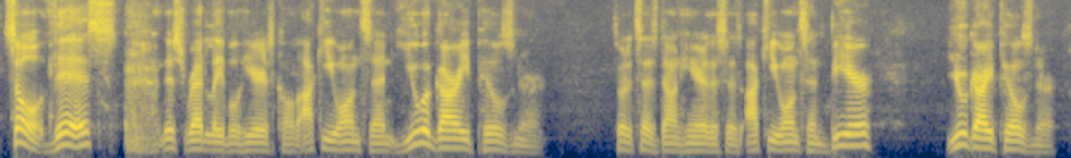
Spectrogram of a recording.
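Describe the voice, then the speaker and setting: A man's voice: on the low side, big pitch swings, moderate pace, dry recording. A man, a brewery co-founder, chatting casually as an interview guest and explaining his beers. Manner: explains while showing cans, loose and chatty. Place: brewery in a Japanese spa town.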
